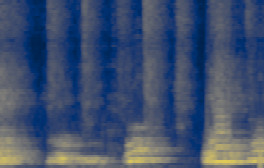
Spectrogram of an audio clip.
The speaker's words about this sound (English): I'm sorry about the dog barking there.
